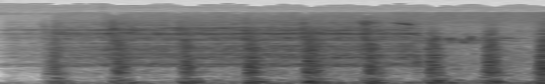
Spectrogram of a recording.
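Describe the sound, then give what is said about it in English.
Steam train pulling into a station, its chuffs repeating in a steady rhythm with bursts of hissing steam that grow louder after a quiet opening. “A train pulls into the station. Stella and Joe stand close together on the platform.”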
